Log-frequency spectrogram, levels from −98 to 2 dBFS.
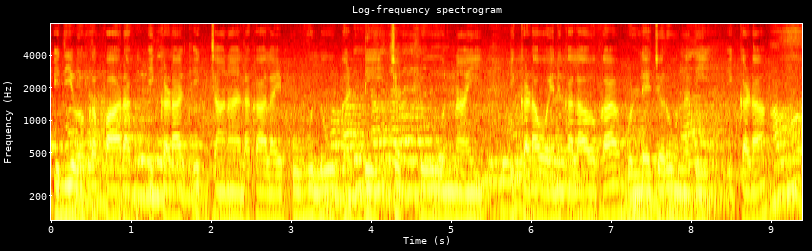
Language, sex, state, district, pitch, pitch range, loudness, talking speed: Telugu, male, Andhra Pradesh, Sri Satya Sai, 110 Hz, 110-120 Hz, -15 LUFS, 120 wpm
